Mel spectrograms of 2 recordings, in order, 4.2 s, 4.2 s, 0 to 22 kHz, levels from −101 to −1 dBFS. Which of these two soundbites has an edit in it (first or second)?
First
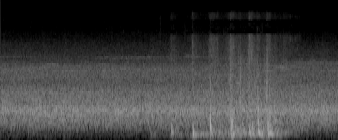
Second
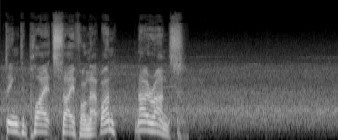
second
